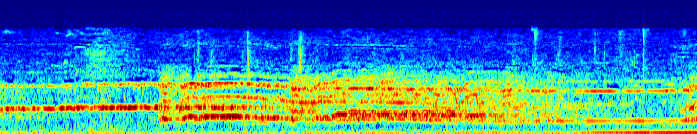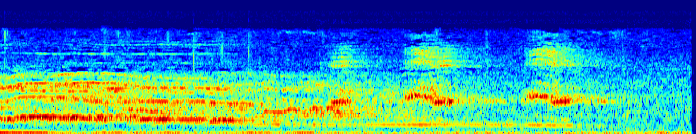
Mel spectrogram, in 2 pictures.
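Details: Gray wolves at a sanctuary howl together, including a ten-year-old female and a five-year-old male, long overlapping tones sliding up and down against a low hum.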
